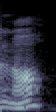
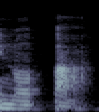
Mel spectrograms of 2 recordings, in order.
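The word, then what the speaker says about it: 놓다: Kemudian yang terakhir yang ini tulisannya nohda. Tapi kita bacanya adalah nohta. Iya, nohta ya Robun. Ini ya. Kalau ada diget ketemu dengan hiet, maka diget berubah bunyi jadi tiet. Makanya kita bacanya menjadi nota.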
